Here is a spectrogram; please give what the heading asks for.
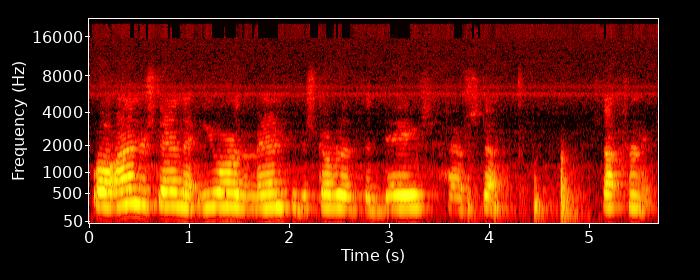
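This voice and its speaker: Teenage girl as high-voiced polite newspaper reporter. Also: little pitch movement, normal speed, lightly acted. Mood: polite, inquiring. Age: young teenager. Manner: courteous, flustered. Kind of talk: amateur school radio play. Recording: dull amateur recording.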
